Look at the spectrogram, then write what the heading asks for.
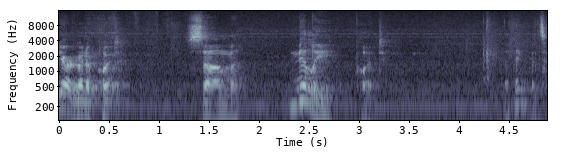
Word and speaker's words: Milliput: We are going to put some Milliput. I think that's how it's pronounced. This is called Milliput. Milliput, yeah.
